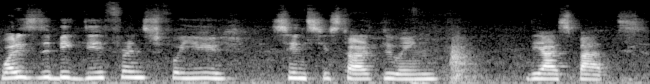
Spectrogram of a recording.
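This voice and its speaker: A woman's voice: fairly high pitch, steady tone, measured pace, slight background noise, low-quality recording. A woman chatting casually as an interviewer. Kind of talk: casual chat.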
